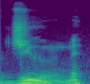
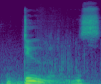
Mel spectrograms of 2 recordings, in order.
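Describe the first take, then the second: First: The word is said the European way. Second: The word is said the non-European way.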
